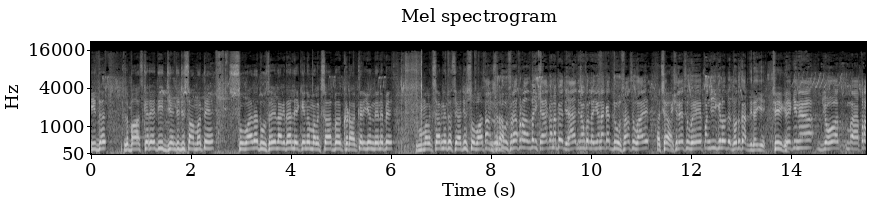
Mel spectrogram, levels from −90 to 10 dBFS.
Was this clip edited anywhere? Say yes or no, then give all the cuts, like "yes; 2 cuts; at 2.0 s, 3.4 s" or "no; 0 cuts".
no; 0 cuts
